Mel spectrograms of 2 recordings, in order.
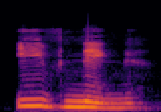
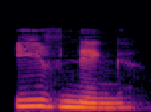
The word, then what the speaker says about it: evening: 3 syllables even Ning even in my short pronunciation evening evening have a good evening have a good evening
